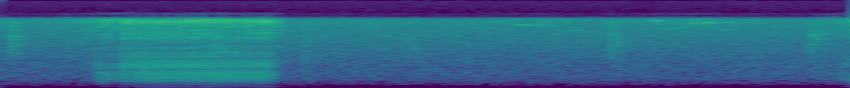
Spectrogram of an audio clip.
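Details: A pug sleeping indoors gives one harsh, rasping snore lasting about a second, followed by a steady low hiss of background noise.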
